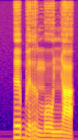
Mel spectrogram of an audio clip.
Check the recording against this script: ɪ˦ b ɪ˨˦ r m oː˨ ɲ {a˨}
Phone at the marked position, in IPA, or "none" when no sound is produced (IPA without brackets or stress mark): a˨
